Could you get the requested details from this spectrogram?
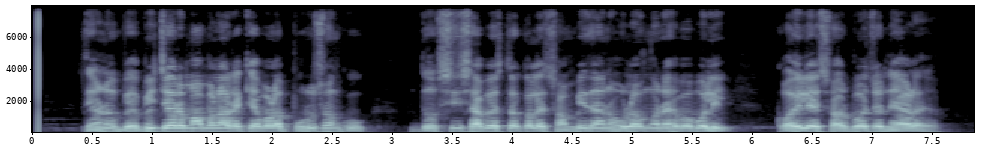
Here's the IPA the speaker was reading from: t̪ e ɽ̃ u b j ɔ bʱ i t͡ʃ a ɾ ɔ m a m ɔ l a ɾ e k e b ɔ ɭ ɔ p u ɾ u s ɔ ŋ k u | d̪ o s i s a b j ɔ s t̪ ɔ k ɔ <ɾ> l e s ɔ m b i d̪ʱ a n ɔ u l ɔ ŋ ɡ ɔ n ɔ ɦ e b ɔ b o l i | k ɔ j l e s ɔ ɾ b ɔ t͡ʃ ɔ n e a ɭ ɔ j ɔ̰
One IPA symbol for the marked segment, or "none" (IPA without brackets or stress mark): none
